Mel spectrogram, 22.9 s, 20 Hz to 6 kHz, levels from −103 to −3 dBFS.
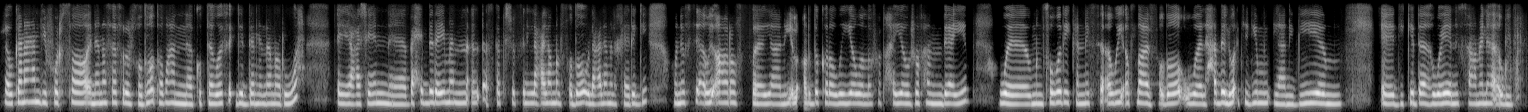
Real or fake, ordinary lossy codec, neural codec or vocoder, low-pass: fake; none; codec, 16 kHz, 2 kbps, X-Codec, HuBERT features, trained on balanced general audio; 5.4 kHz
